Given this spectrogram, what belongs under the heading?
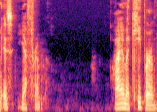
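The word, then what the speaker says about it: Yethrem: is your name real fast my name is yathram I am a keeper of the Seas y-e-t-h-r-e-m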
